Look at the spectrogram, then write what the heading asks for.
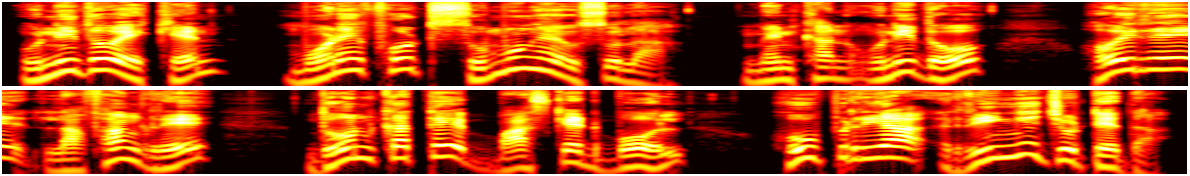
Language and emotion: Santali, surprised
